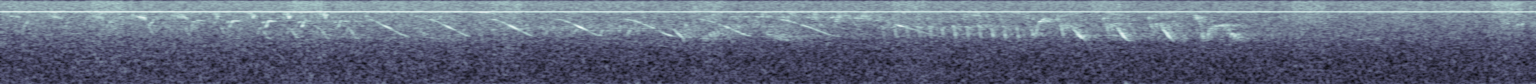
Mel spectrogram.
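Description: Faint songbird song in quick runs of short descending notes, over a low hiss and a steady thin high tone.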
